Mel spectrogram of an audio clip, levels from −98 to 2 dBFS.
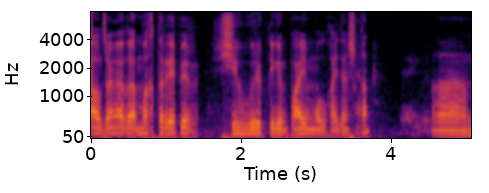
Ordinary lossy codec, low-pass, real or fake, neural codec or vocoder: none; none; real; none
